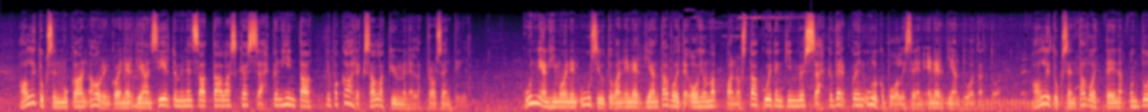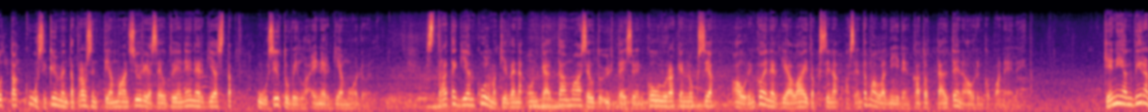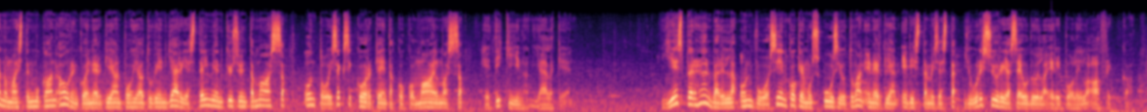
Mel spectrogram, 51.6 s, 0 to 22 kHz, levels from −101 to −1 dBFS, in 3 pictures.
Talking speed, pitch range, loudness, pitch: 85 wpm, 115-165 Hz, -18 LUFS, 135 Hz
